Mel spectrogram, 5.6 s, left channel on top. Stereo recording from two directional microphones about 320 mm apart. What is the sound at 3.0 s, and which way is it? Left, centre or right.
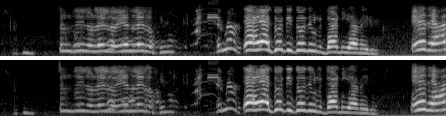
Speech, right.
